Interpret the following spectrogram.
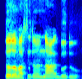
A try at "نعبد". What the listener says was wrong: জি, না না, আইনটা একটু দাবাইতে হবে, আইন একটু ওই যে গলার মধ্যে মাঝে থেকে আসবে তো, এই জন্য না বুধু। ইয়াকা না'বুদু ইয়াকা না'বুদু।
